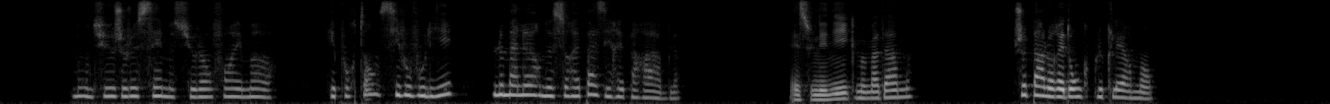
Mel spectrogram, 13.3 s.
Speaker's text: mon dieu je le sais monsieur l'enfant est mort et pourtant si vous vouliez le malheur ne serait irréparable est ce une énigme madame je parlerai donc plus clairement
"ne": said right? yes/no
yes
